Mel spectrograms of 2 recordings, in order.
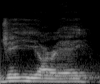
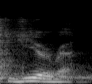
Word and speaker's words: Jera: So rosemary is associated with the 12th rune, and that rune is Jera, spelled Jera, but pronounced Jera.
